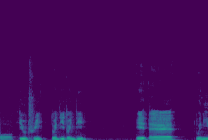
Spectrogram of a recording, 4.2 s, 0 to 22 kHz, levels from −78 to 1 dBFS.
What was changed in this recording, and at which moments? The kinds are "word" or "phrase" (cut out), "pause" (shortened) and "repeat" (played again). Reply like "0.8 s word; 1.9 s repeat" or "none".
0.9 s pause; 2.9 s word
